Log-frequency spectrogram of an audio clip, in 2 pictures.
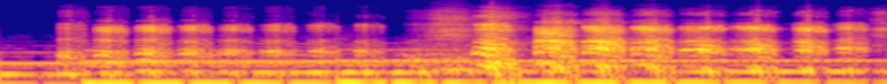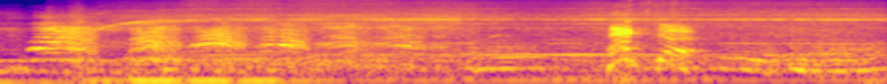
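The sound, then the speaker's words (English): A vacuum cleaner runs with a steady low drone and rhythmic rasping strokes, then swells into a louder, breathier roar for the last few seconds. “I'm hoping you could turn off that vacuum.”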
